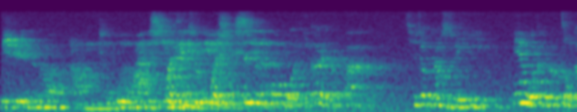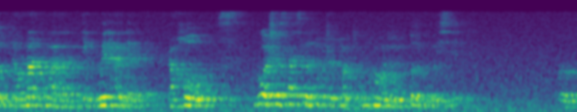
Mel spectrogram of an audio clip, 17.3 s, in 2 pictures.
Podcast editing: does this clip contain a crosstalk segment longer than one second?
Yes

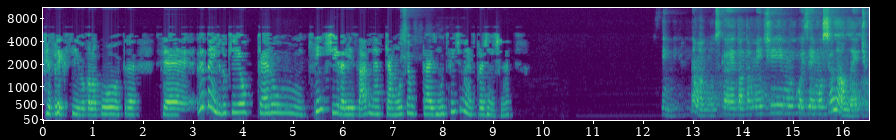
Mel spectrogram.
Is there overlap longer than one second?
No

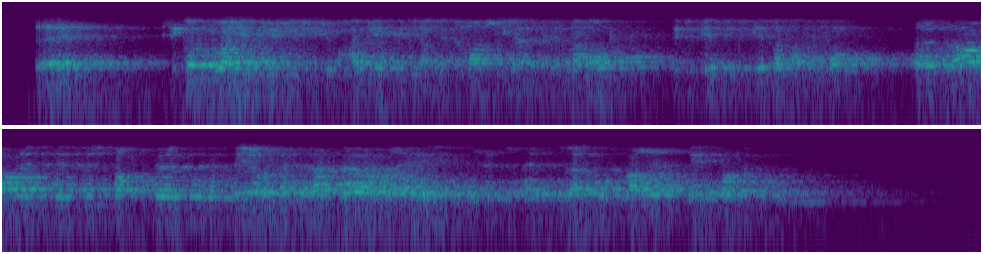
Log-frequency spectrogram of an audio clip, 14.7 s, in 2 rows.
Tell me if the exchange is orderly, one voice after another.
Yes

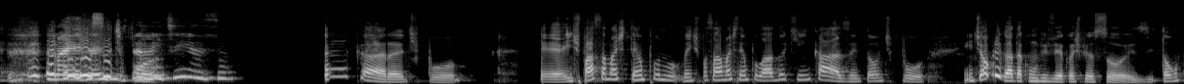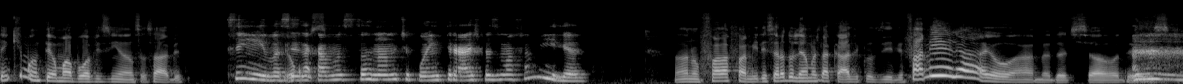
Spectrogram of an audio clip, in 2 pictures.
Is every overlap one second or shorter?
No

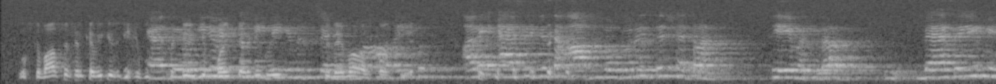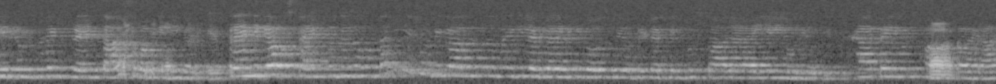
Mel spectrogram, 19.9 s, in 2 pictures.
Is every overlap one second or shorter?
No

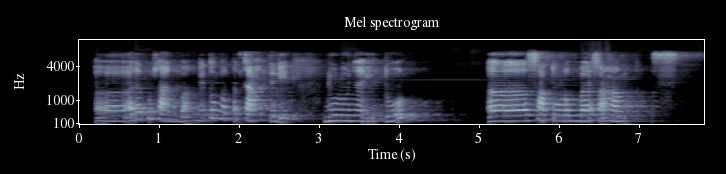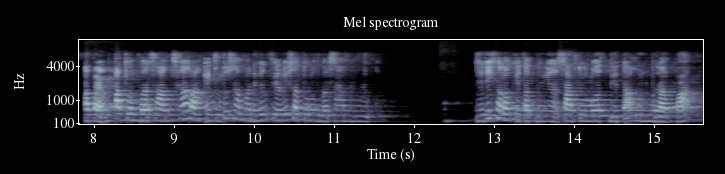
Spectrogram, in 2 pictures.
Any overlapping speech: No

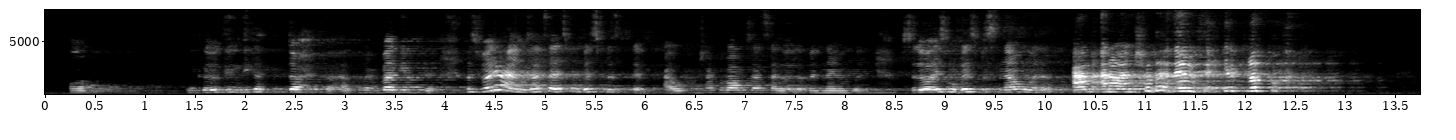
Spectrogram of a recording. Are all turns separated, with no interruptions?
Yes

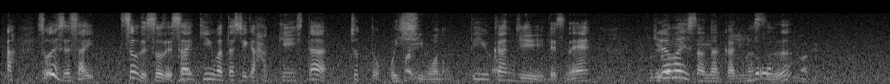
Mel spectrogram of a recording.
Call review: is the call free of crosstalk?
No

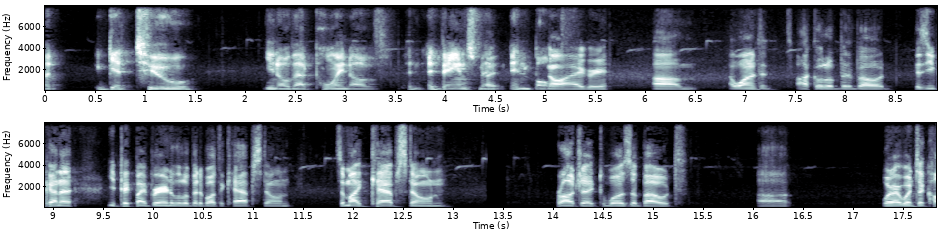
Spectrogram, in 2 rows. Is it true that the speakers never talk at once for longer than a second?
Yes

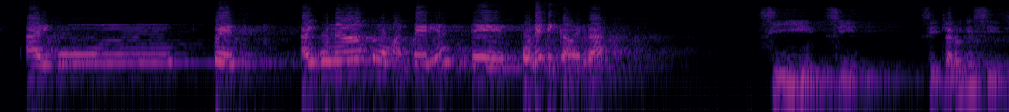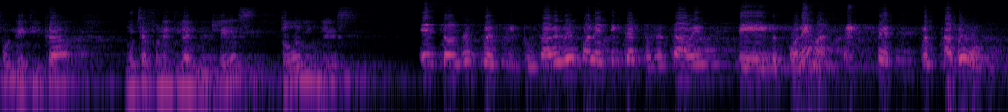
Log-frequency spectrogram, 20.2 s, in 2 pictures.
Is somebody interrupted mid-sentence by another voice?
No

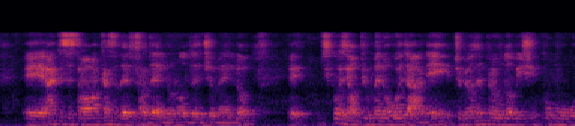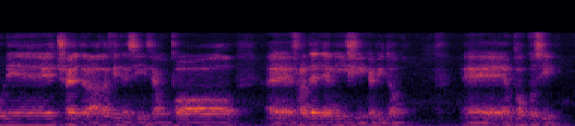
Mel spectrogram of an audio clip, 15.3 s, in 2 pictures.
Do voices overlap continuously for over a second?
No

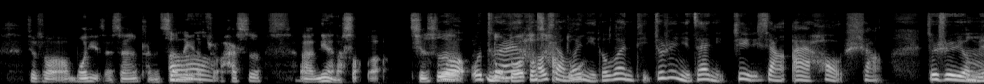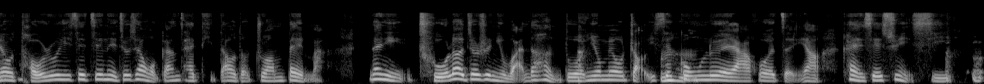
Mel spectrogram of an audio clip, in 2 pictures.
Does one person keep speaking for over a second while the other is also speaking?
Yes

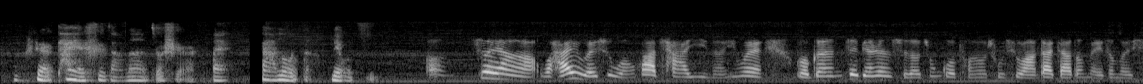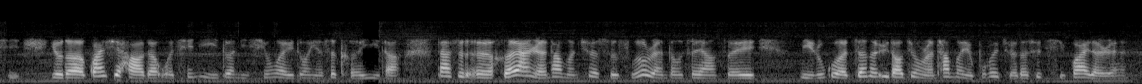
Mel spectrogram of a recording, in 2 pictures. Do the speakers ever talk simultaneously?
No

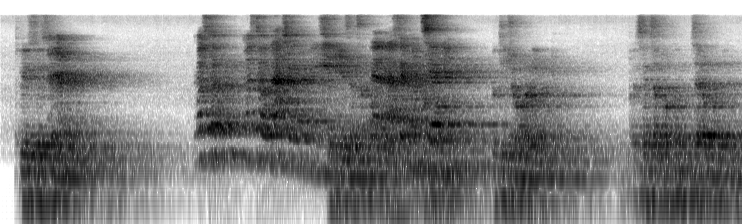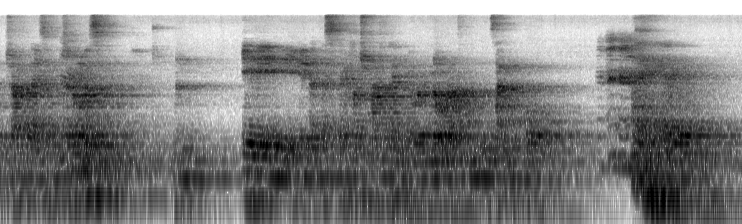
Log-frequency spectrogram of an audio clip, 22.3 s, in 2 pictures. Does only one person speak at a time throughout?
No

